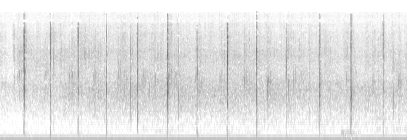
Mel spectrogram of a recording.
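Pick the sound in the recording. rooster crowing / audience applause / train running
audience applause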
